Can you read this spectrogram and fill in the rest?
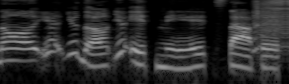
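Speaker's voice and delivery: slow, drawn-out, put-on standard American accent. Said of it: "How do you do the accent perfectly?".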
